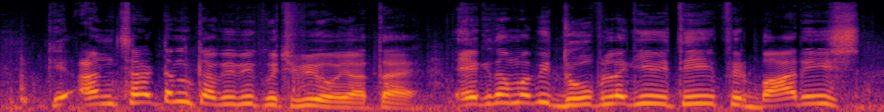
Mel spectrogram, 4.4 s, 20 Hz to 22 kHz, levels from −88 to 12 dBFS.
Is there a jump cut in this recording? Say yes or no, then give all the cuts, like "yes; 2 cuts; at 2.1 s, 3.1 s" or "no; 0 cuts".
yes; 1 cut; at 2.2 s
